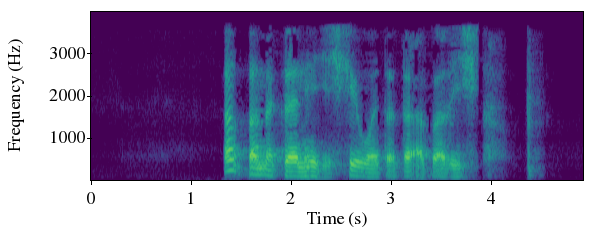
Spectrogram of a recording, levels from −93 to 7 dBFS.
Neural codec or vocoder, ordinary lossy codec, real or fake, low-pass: codec, 16 kHz, 0.8 kbps, ZipCodec; AAC, 16 kbps; fake; 3.6 kHz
